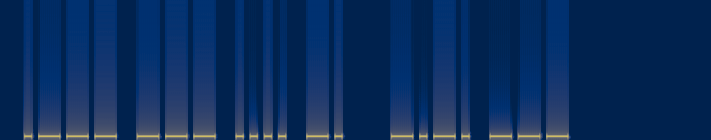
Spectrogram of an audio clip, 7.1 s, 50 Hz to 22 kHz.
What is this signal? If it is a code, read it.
Morse code, heard as a keyed tone, about 17 wpm, 700 Hz. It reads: JOHN CO
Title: K1USN SST QSO Practice - 17wpm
